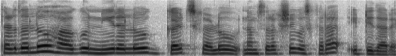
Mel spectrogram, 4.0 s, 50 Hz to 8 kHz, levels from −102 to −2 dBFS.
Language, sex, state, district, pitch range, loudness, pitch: Kannada, female, Karnataka, Mysore, 195-230 Hz, -14 LUFS, 215 Hz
